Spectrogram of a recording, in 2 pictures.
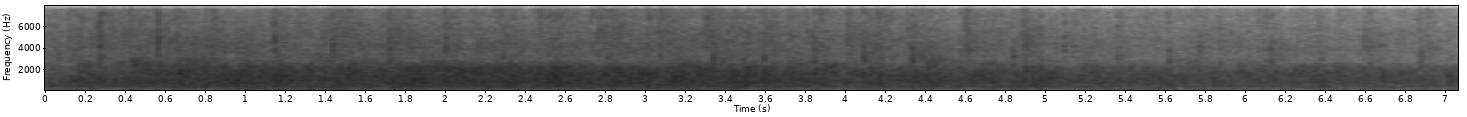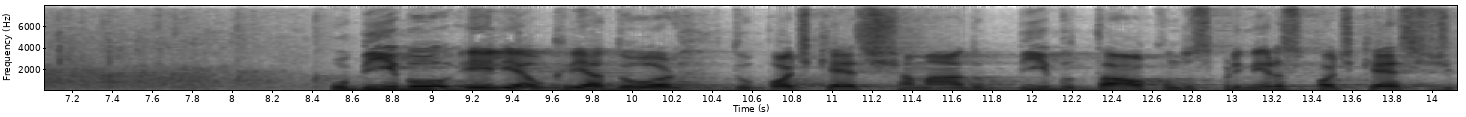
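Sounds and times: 
audience applause: 0.0 - 8.5
speech: 8.5 - 14.1.

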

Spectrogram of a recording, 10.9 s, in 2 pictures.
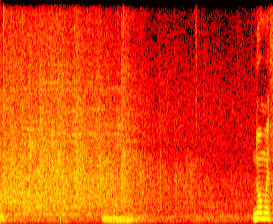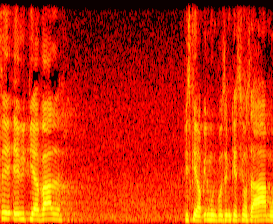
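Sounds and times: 
audience applause: 0.0 - 4.0
speech: 5.0 - 6.8, 9.2 - 10.9.

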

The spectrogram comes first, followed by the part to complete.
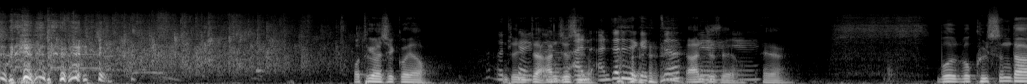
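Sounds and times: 
speech: 0.0 - 1.3, 3.6 - 4.4, 5.0 - 8.4, 9.4 - 10.2
laughter: 0.0 - 2.7, 6.1 - 7.1
audience applause: 0.0 - 3.9.

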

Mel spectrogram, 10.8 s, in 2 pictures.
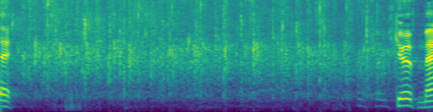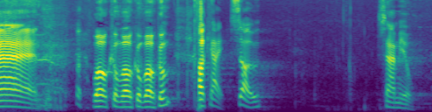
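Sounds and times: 
speech: 0.0 - 1.0, 5.0 - 8.8, 10.2 - 10.7
crowd clapping: 0.0 - 5.7.

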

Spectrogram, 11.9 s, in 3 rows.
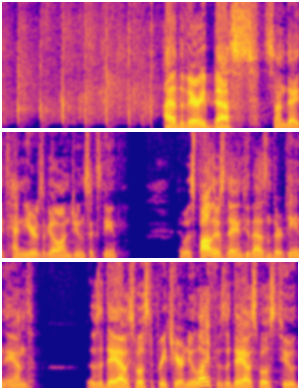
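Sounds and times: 
audience clapping for the fathers: 0.0 - 2.4
speech: 2.2 - 5.6, 6.3 - 8.4, 9.0 - 11.8.

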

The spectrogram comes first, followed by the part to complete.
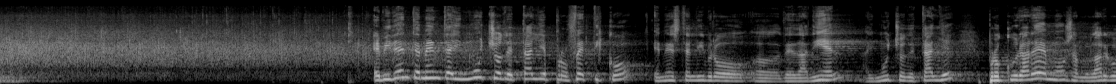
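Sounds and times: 
audience applause: 0.0 - 4.4
speech: 3.7 - 11.1.

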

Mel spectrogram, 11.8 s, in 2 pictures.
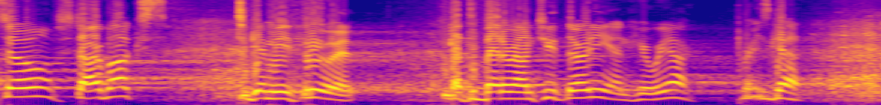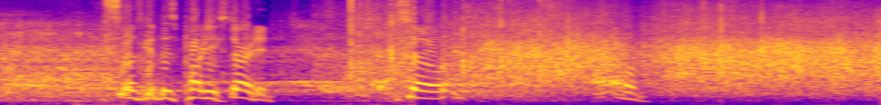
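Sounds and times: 
speech: 0.0 - 6.0, 6.6 - 9.1, 10.0 - 10.3
laughter: 5.2 - 10.3
audience applause: 8.0 - 11.7.

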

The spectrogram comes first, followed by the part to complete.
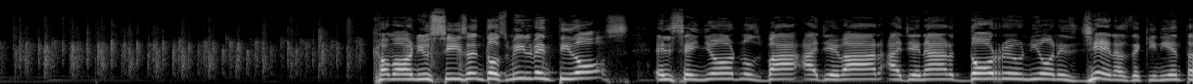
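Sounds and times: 
crowd applause: 0.0 - 5.4
speech: 3.8 - 11.9.

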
